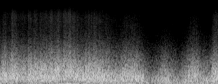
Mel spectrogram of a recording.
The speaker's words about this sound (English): Now what noise is that supposed to be? It's wind noise.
